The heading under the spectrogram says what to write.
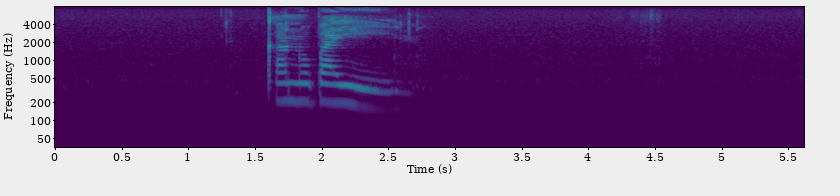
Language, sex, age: South Ndebele, female, 18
